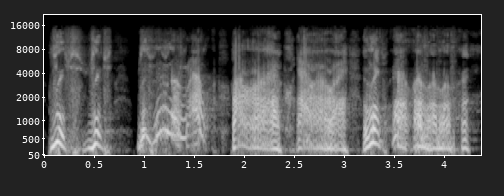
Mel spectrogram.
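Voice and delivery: loud, rough mock barking; dog barking. Teasing a viewer's dog that hates this voice, loud barking. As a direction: bark like a big excited dog.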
